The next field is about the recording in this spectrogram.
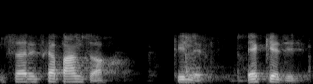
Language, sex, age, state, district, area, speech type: Hindi, male, 18-30, Bihar, Samastipur, rural, conversation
